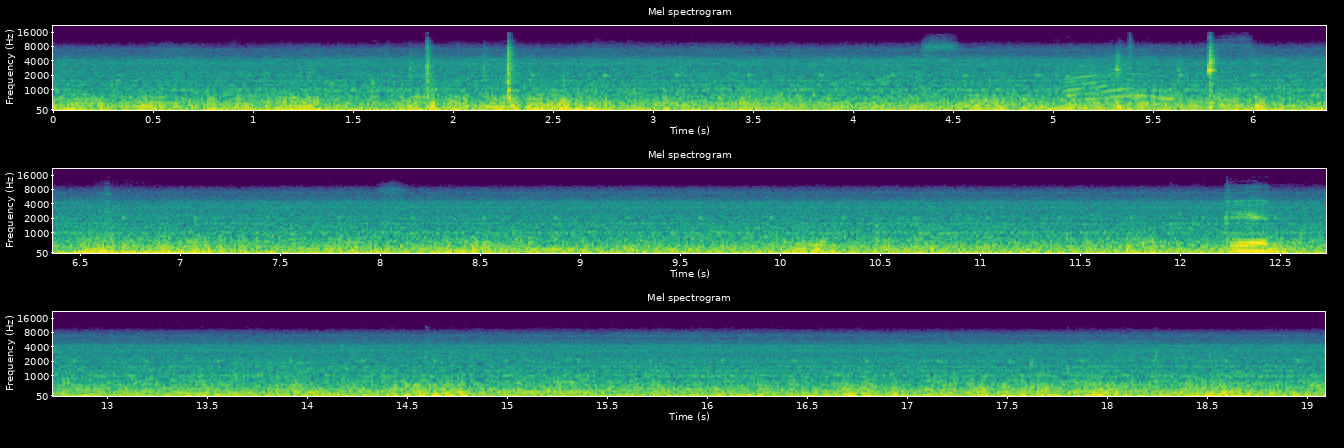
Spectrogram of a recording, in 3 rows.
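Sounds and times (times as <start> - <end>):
passing road traffic: 0.0 - 19.0
vehicle engine idling: 0.0 - 19.0.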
